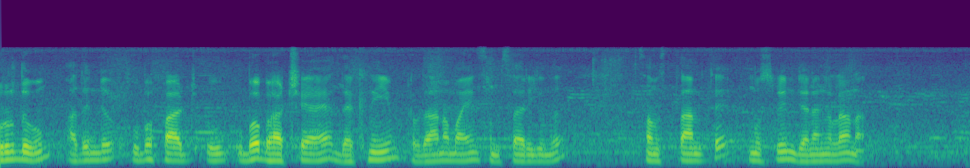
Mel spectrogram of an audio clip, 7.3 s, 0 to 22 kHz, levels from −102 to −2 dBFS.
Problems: none marked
